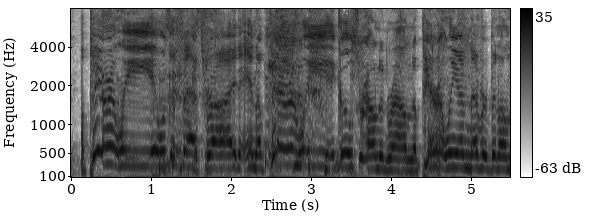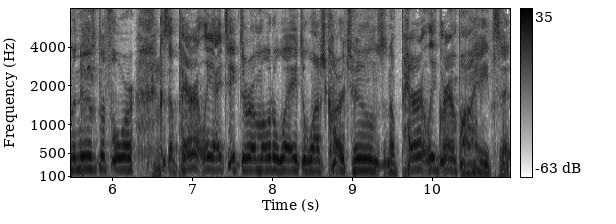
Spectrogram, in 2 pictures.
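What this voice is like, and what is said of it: Imitates a little kid's voice. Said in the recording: “That's a great impression.”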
